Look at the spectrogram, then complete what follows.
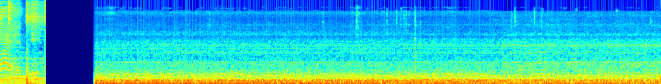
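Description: Music cuts off abruptly just after the start, and after half a second of silence a steady, loud, low rumbling noise sets in and holds.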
